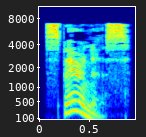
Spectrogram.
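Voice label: "spareness", British English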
